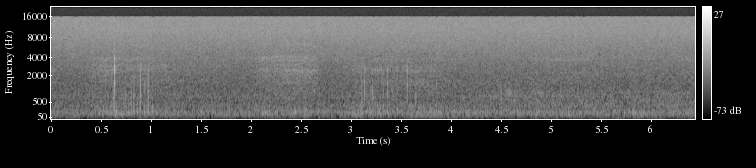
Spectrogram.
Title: Snoring baby!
